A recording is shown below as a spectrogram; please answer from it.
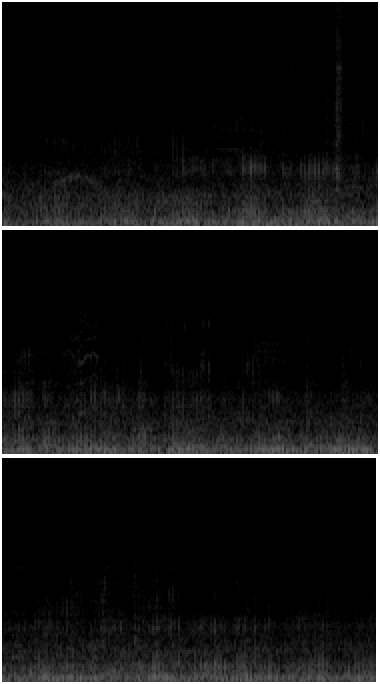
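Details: Continuous deep purring from a British Longhair cat, an even throbbing rumble throughout, with a short soft higher note near the start and a faint tap partway through.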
